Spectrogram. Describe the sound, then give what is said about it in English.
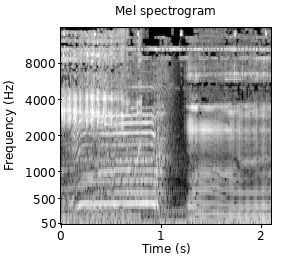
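A young cow moos in a video game, two drawn-out, steady lowing calls with a brief break between them, loud and with no voices over them. “I have spotted a young cow. Then let's go get that cow.”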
